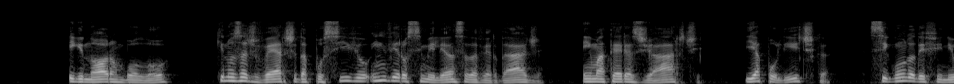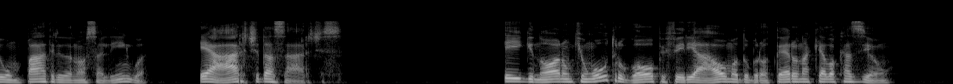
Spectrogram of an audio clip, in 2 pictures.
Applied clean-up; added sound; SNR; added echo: none; none; none; none.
